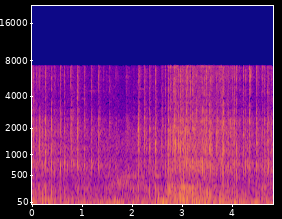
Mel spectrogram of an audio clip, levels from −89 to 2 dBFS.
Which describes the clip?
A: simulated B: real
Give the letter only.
B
